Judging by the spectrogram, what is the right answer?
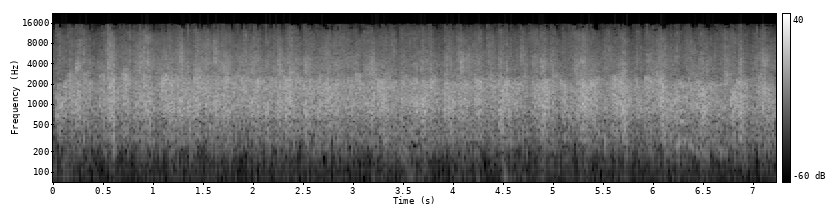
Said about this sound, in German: Übrigens, ich finde bei dieser Gelegenheit macht mal einen Applaus für die Technik-Crew hier.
